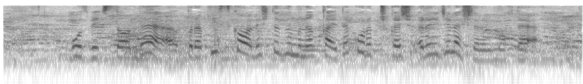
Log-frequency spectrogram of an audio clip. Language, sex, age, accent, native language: Uzbek, female, 18-24, Toshkent shahri, Uzbek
